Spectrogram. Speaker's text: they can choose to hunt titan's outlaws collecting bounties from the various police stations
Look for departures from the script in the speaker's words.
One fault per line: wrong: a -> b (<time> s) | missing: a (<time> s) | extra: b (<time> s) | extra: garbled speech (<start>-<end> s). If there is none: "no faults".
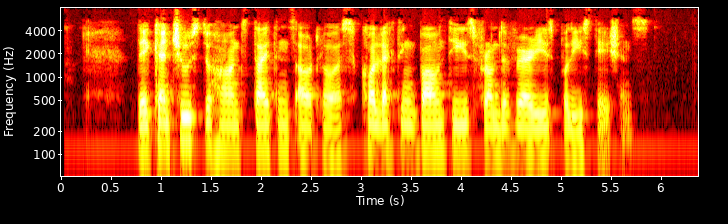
no faults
